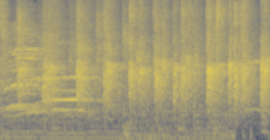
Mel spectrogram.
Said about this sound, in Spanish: Vámonos, fortísimo aplauso desde Sonidos Independientes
